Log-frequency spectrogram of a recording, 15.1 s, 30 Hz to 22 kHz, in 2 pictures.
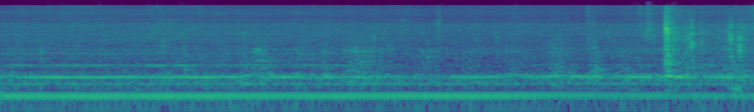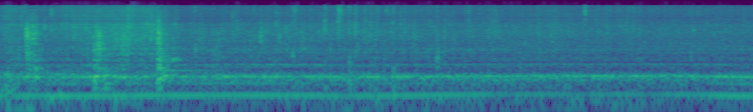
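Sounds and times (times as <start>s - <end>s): excavator engine running: 0.0s - 15.0s
bucket knocking and scraping gravel: 6.5s - 14.4s.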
